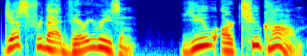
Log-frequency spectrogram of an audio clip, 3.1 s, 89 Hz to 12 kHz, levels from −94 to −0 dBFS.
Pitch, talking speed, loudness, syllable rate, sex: 160 Hz, 175 wpm, -16 LUFS, 4.7 syllables/s, male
